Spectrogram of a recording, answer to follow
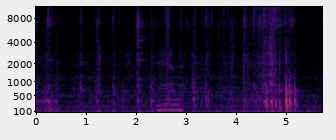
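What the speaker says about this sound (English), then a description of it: "Take our potatoes and drop them into a bowl with a paper towel." Crispy fried potatoes tumble into a bowl lined with paper towel, giving a scatter of light clatters and taps, with a couple of louder knocks near the end.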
